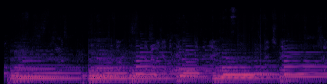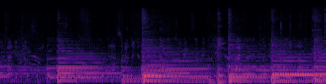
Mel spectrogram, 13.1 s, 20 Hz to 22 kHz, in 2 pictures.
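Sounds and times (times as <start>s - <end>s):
acoustic guitar strumming chords: 0.1s - 13.0s
electric guitar strumming chords: 0.1s - 13.0s.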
